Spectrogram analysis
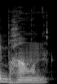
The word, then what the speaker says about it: Browne: Et aussi, et on en arrive au cœur de ce podcast, un auteur incroyable, qui est Harry Browne. Donc Brown, ça s'écrit B-R-O-W-N-E.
